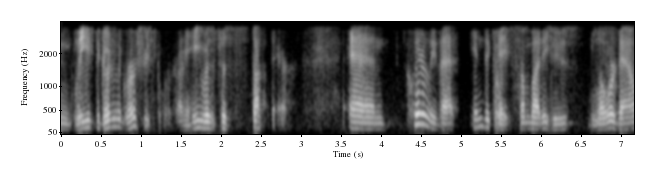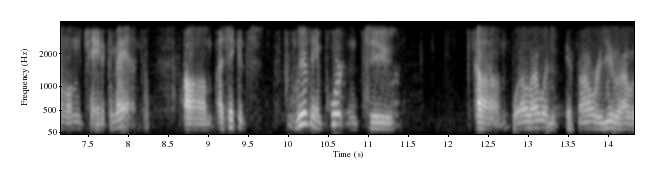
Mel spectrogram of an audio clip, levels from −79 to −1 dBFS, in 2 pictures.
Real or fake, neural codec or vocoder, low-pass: fake; vocoder, 22.05 kHz, 80 mel bands, WaveNeXt; 3.6 kHz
